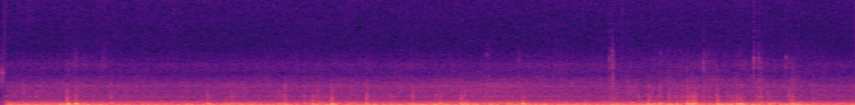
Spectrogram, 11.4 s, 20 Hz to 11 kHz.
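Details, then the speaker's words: Citroën C3 front suspension: irregular dull knocks over road rumble while driving, from a worn sway bar end link; car doesn't pull to either side, but it feels like a loose part. "bom como vocês ouviram o barulho é é ele é bem incômodo é e tipo quando você está dirigindo aparentemente não não puxa de nenhum dos lados do carro mas você sente que existe alguma peça solta né"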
